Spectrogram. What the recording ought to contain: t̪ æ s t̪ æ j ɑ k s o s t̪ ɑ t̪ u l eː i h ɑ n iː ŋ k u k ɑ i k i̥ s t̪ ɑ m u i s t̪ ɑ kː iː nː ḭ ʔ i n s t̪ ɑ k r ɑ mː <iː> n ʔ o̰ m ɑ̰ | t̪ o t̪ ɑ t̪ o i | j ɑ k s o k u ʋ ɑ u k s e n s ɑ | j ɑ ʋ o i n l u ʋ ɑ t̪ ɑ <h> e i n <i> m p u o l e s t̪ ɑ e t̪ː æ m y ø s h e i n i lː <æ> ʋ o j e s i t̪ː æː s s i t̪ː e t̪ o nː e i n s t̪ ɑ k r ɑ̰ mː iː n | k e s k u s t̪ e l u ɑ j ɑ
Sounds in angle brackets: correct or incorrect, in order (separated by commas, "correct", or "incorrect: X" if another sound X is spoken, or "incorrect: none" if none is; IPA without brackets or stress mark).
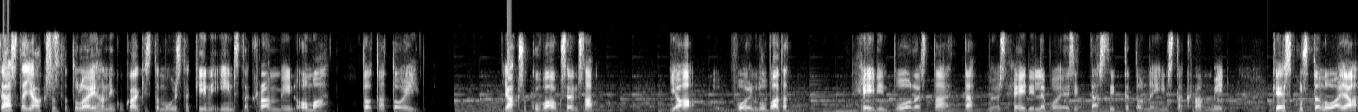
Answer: correct, correct, correct, incorrect: e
